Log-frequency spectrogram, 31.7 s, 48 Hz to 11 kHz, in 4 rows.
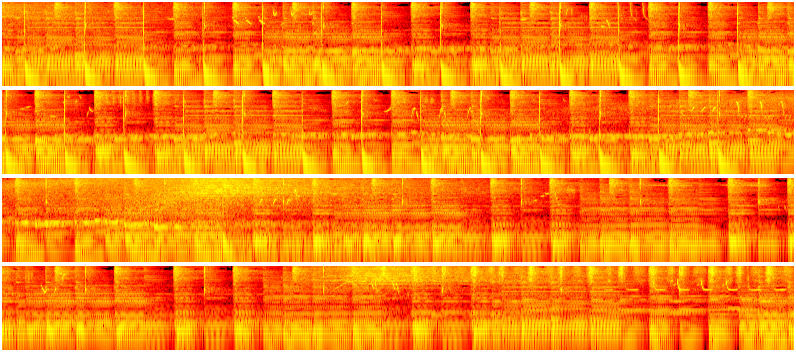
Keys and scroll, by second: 2.2 ctrl+d, 17.9 ctrl+t, 24.9 ctrl+z.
